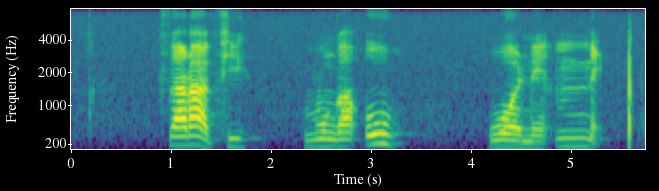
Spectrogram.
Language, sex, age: Venda, male, 20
